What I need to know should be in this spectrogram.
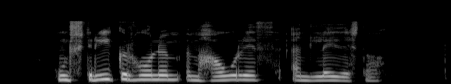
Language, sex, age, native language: Icelandic, male, 12, Icelandic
